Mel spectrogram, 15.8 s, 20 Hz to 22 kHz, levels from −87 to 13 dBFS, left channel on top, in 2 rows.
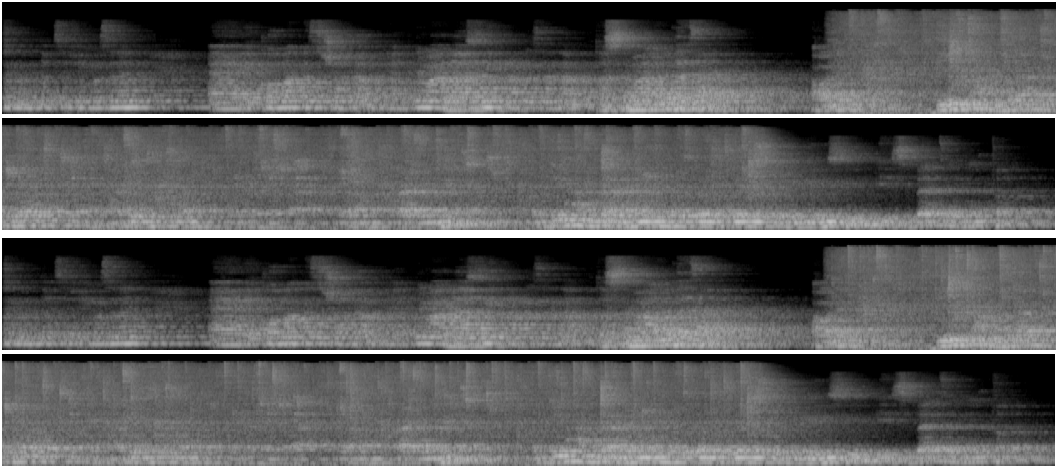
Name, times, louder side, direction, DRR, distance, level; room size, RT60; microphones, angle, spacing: voice 1, 0.0-5.3 6.2-6.5, left 1 dB, 40° left, -9 dB, 0.3 m, -28 dB
voice 2, 4.4-5.5 6.1-6.5 7.0-11.3 11.8-15.4, equal, 20° left, -10 dB, 0.7 m, -24 dB
sound 1, 6.2-13.6, right 2 dB, 60° right, 0.6 m, -29 dB
2.5 x 2.5 x 2.5 m, 2.4 s
head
